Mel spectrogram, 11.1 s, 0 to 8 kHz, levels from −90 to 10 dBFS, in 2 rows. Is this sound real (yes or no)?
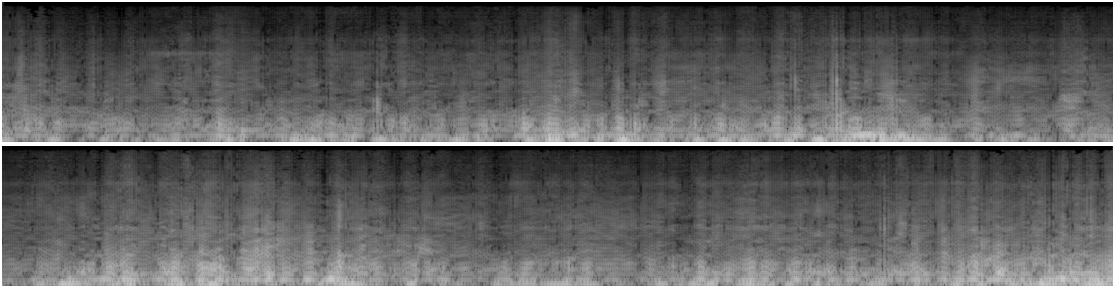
no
